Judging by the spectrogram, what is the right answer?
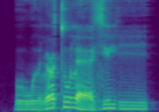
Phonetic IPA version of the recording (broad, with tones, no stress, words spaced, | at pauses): u˩wɯ˩ lə˞˥tu˥lɛː˩zʲə˥ jiː˧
